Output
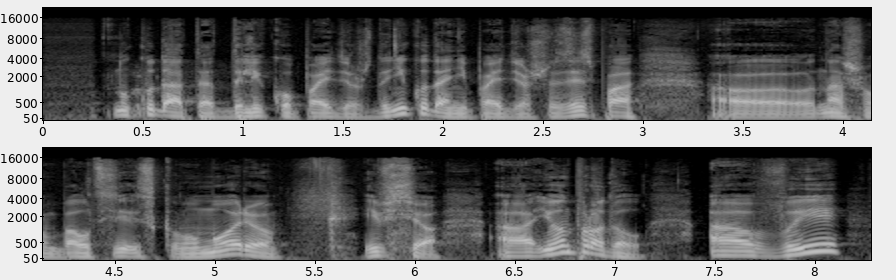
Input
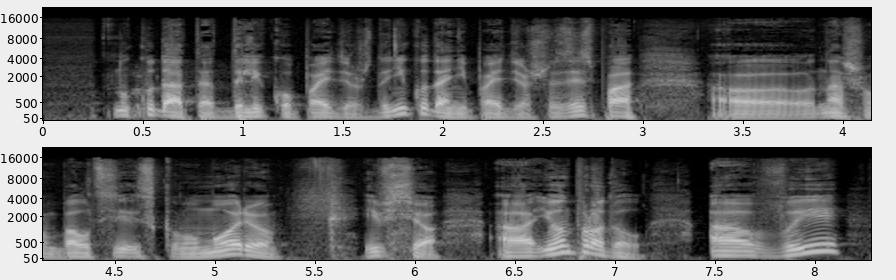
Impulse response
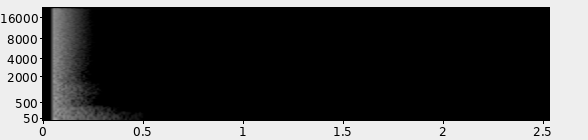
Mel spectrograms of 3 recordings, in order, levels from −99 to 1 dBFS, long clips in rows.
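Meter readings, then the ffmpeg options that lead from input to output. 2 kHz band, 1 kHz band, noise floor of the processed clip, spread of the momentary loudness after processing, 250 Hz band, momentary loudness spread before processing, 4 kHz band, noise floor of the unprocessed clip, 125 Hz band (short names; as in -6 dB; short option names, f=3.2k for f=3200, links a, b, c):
-2.0 dB, -3.0 dB, -61 dBFS, 7 LU, -1.0 dB, 9 LU, -1.0 dB, -61 dBFS, -1.5 dB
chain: -af "alimiter=limit=-18dB:level=0:latency=1:release=51"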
